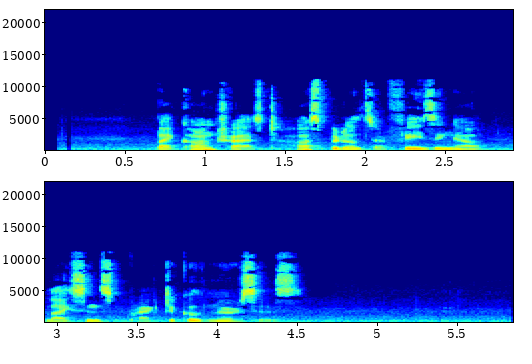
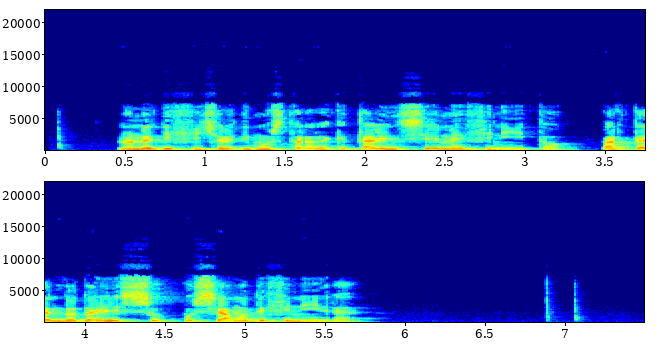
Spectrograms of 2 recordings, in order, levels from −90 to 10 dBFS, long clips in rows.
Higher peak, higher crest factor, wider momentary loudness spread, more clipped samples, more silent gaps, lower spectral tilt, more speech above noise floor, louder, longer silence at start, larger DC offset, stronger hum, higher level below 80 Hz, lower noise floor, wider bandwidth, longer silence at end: second, -10 dBFS vs -2 dBFS; about the same, 22 dB vs 22 dB; second, 7 LU vs 11 LU; neither; neither; about the same, -4 dB/octave vs -5 dB/octave; second, 23 dB vs 56 dB; second, -29 LUFS vs -21 LUFS; about the same, 0.45 s vs 0.45 s; neither; neither; second, -68 dBFS vs -62 dBFS; second, -53 dBFS vs -77 dBFS; first, 11.5 kHz vs 8.8 kHz; second, 0.4 s vs 1.8 s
